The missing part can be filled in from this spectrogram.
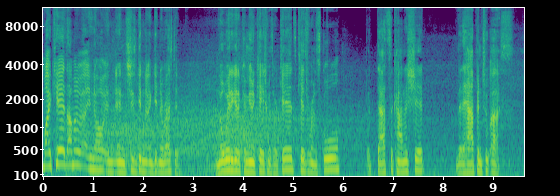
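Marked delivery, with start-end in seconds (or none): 0.0-0.9 high, mock tearful crying voice. Retelling a mom's words while she is being arrested: imitating someone crying. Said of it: "she was crying, like".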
